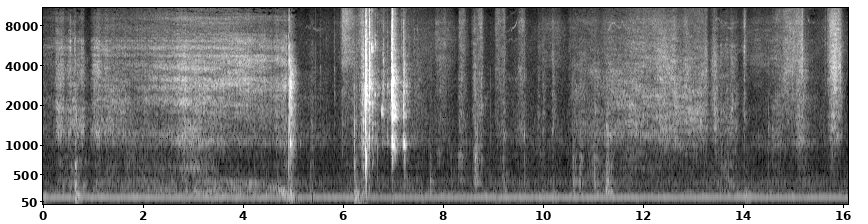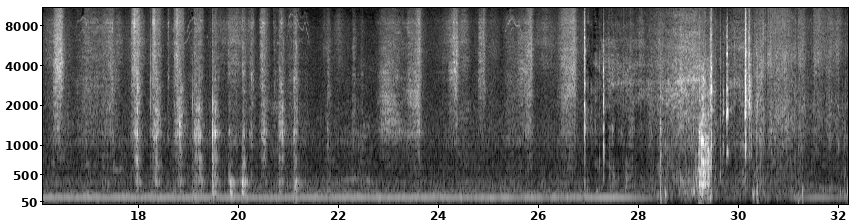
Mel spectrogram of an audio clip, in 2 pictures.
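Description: Caulk gun in use on door trim: sharp clicks and knocks from the gun's trigger and plunger rod at irregular intervals, loudest in a cluster about six seconds in, with soft rubbing in between. A steady low hum runs underneath and stops near the end.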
